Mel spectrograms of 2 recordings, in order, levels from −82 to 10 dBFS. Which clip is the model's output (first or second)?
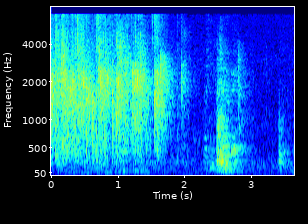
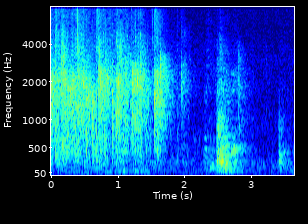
second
